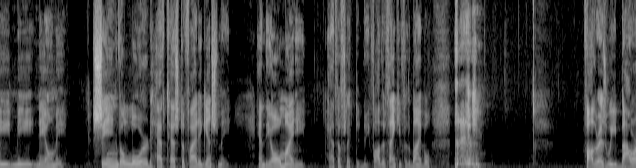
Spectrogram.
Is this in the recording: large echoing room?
yes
